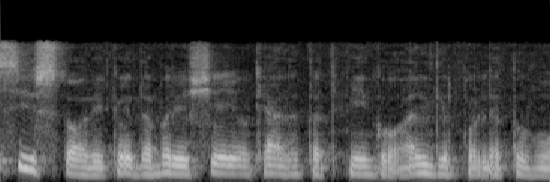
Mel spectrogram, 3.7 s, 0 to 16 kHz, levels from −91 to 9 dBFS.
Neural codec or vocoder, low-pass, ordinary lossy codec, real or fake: codec, 16 kHz, 4 kbps, FunCodec, trained on Chinese and English, 50 frames a second; 7.2 kHz; MP3, 64 kbps; fake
